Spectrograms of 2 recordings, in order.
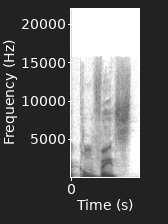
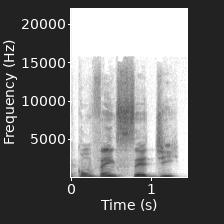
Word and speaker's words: convinced: Esse D aqui no final, ele corta, ele não pronuncia. Aí fica convinced. Convinced. Não é convenced. Convinced. E para aqui no D.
